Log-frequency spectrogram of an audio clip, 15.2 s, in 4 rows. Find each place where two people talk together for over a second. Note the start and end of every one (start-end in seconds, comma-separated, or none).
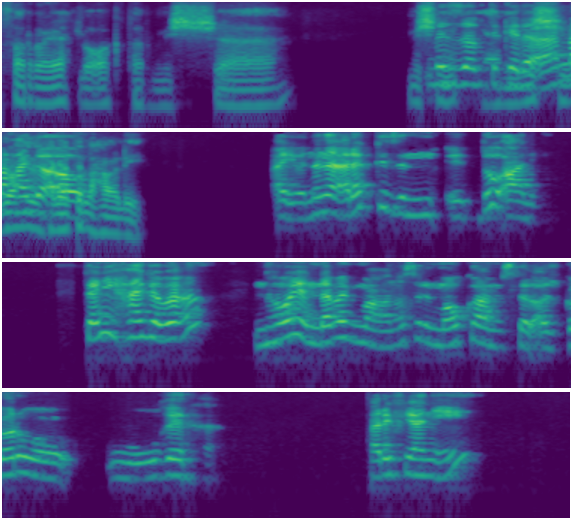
2.8-4.4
